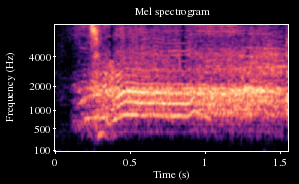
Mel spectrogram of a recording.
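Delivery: loud shouted ta-da; bellowing. Real, not acted. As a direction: bellow it like a sports arena. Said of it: "in your loudest voice as if you were in a sports arena".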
